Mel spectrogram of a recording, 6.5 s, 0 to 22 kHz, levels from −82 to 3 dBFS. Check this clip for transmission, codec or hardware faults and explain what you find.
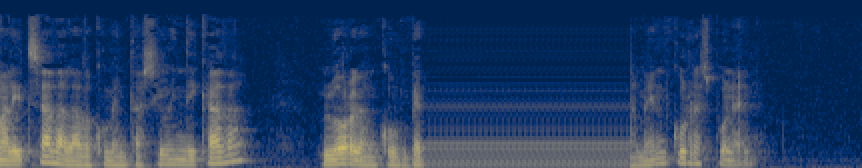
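One hardware fault is present. From 3.22 to 4.73 s, a system hang loop repeats a 23.22 ms fragment, which fits a 1024-sample buffer, producing a steady 43.1 Hz buzz. The waveform shows identical repeating blocks, and the spectrogram shows evenly spaced horizontal harmonic lines.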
